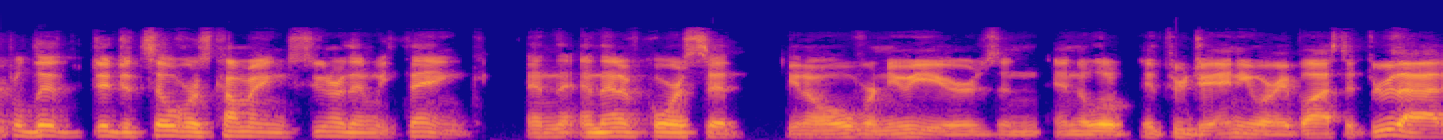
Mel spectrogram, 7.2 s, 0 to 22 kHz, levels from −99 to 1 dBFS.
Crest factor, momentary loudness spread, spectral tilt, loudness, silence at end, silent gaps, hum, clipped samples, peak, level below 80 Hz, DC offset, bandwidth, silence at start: 18 dB; 8 LU; -3.5 dB/octave; -22 LUFS; 0 s; none; none; under 0.1%; -4 dBFS; -66 dBFS; under 0.1%; 10 kHz; 0 s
